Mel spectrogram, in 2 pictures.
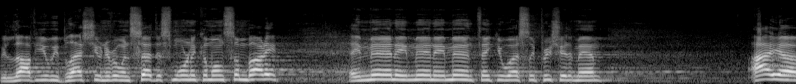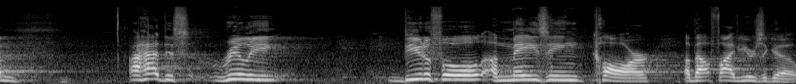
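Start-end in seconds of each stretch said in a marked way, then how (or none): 9.2-15.9 very slow, drawn-out, heavy sarcasm. Beginning a story about a car from five years ago: very sarcastic. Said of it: "I'm being very sarcastic when I say that".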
